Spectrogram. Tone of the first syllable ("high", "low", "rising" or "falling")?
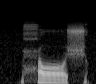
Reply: low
